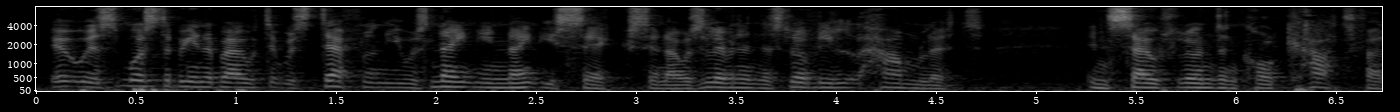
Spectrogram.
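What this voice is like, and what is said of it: Newcastle English accent. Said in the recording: “that's where I'm from, Newcastle. I don't know if you got the accent. It's something that just gives it away”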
